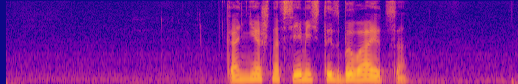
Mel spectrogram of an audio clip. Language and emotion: Russian, positive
